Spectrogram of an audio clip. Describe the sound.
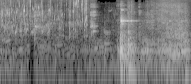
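Beer poured into glasses: after a quiet stretch, a soft, steady stream of liquid starts partway through and runs with a gentle hiss and gurgle to the end.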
